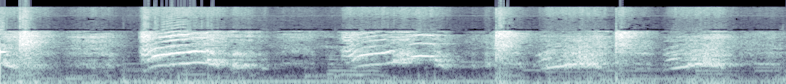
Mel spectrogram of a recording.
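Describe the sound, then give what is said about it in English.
A person screams loudly in a series of harsh, strained bursts, about four or five piercing outcries in quick succession, with short ragged pauses between them. “I have never caused anyone to scream that loud in my life.”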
